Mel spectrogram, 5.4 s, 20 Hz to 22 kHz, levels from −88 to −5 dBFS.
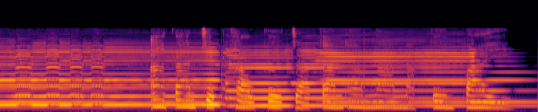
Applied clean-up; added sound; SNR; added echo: none; Bowed string instrument; -5 dB; none.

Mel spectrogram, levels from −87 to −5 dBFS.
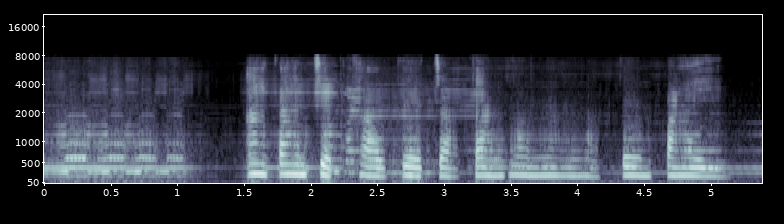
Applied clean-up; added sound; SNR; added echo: neural separator model SepFormer DNS4.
